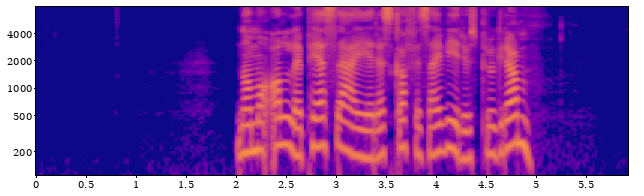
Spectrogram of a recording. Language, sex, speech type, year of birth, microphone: Norwegian, female, read, 1973, Shure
